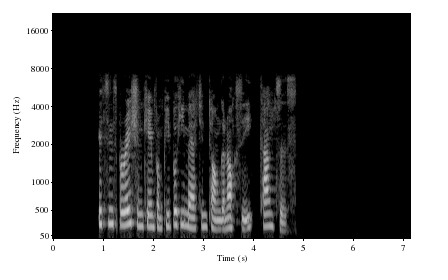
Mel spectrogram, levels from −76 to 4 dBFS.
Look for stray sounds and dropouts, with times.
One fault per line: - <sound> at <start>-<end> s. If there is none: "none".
none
